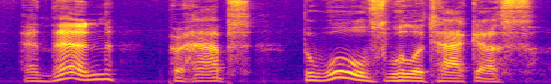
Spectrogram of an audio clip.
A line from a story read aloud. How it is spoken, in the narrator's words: said Nerle cheerfully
